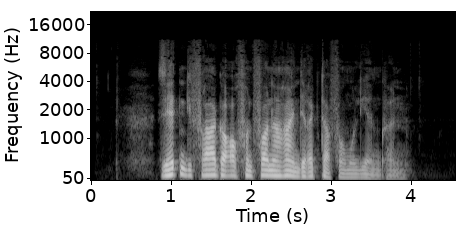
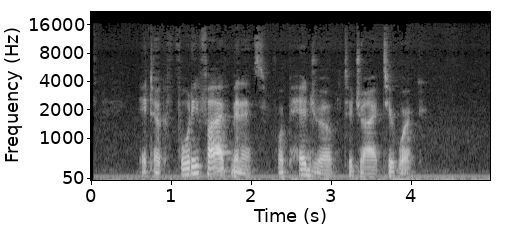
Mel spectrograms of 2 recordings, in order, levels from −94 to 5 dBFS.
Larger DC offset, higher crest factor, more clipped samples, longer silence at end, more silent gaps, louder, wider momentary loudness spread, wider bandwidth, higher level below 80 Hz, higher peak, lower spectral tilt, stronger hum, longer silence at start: neither; about the same, 20 dB vs 20 dB; neither; first, 0.65 s vs 0 s; neither; about the same, -21 LUFS vs -21 LUFS; first, 18 LU vs 13 LU; second, 8.8 kHz vs 16.5 kHz; about the same, -44 dBFS vs -40 dBFS; about the same, -2 dBFS vs -2 dBFS; first, -8.5 dB/octave vs -5.5 dB/octave; neither; first, 0.85 s vs 0.05 s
